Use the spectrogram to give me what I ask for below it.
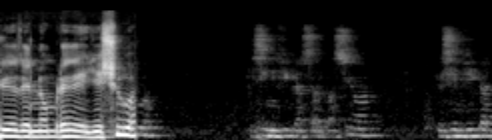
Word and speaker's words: Yeshua: Jesús en hebreo significa, se pronuncia Yeshua, que significa salvación.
